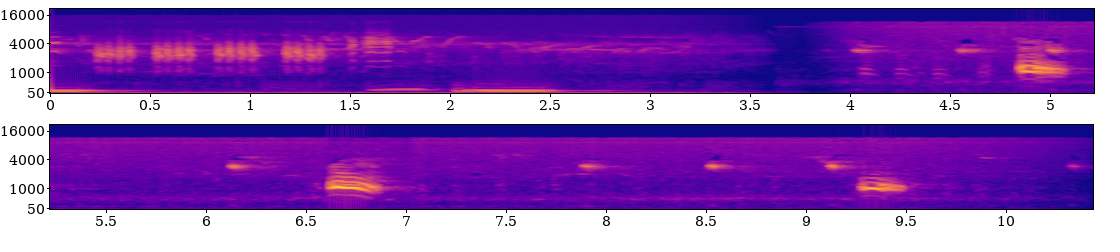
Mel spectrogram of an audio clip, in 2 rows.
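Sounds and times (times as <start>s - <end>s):
wetland birds calling: 0.0s - 3.4s, 4.0s - 5.3s, 6.0s - 9.6s
low droning hum: 0.0s - 3.6s.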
